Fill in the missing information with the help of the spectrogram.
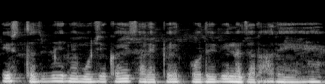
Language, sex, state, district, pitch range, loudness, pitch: Hindi, male, Arunachal Pradesh, Lower Dibang Valley, 115-130 Hz, -14 LUFS, 120 Hz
